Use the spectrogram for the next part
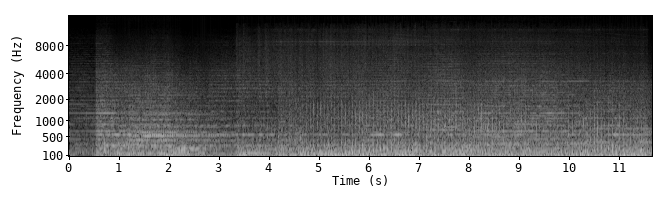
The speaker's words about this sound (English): The chopper carrying Fowler comes to land near the presidential aircraft that's being prepped for takeoff.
